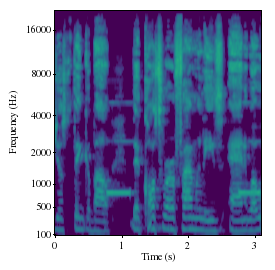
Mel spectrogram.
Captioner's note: ringing bell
